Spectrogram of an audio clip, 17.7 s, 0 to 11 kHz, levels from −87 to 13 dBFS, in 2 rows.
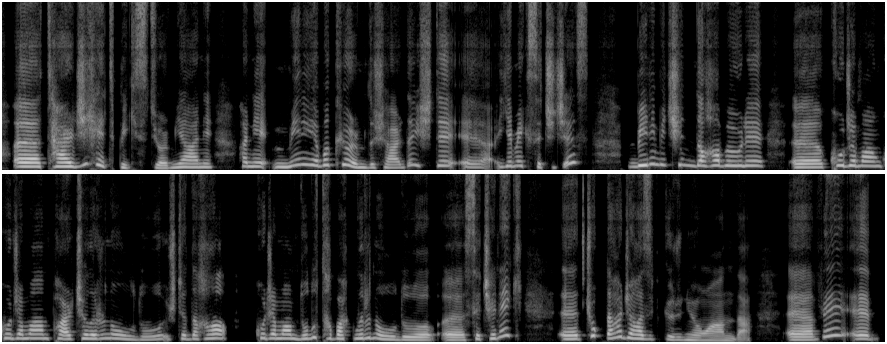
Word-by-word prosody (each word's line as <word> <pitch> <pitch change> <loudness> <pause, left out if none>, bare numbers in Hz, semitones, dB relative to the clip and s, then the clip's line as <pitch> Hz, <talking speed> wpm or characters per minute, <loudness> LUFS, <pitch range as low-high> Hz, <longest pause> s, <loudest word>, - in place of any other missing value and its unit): Eee, 255 -1 +10
tercih 260 - +4
etmek 215 - -3
istiyorum. 170 +1 -2
Yani, 225 0 +1 0.2
hani, 265 -2 -1
menüye 320 - -1
bakıyorum 355 - +1
dışarıda, 195 - -3
işte, 320 0 -3
eee, 210 -1 -4
yemek 290 +4 -4
seçeceğiz. 470 - -3 0.4
Benim 340 +11 +4
için 355 -3 -4
daha 320 +1 +3
böyle, 310 -1 0 0.3
eee, 220 0 +5
kocaman 305 -3 +1
kocaman 270 -1 0
parçaların 250 +2 +1
olduğu, 215 -5 -4
işte, 240 -3 -6
daha 260 +3 +1 0.3
kocaman, 265 -3 +1
dolu 255 +7 0
tabakların 260 +2 -1
olduğu, 180 -7 +1
eee, 170 -1 +3
seçenek, 260 - -3 0.4
eee, 230 0 +4
çok 440 0 -2
daha 345 +7 +2
cazip 245 -7 0
görünüyor 175 -5 -5
o 150 - -2
anda. 140 -4 -4 0.4
Eee, 185 -1 +4
ve, 395 - 0 0.3
eee, 235 -1 +4
255 Hz, 135 wpm, -22 LUFS, 220-305 Hz, 0.4 s, Eee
